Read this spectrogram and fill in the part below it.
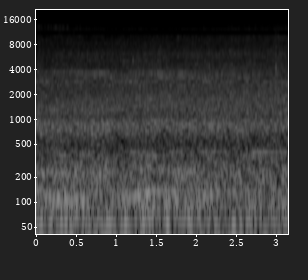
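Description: Road traffic in Abu Dhabi: a continuous, fairly loud wash of car and truck engines and tyre noise, steady throughout with no talking.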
